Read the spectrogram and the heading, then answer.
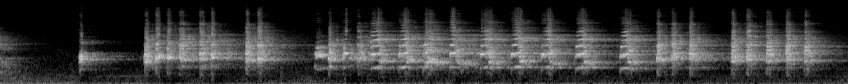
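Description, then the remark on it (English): Loud, aggressive imitated turkey calling on a mountain: rapid, sharp cutting notes fired in fast bursts, harsh, running almost continuously for several seconds with no talking. “I've got a lot of turkeys gobbling, middle of the day, doing that.”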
